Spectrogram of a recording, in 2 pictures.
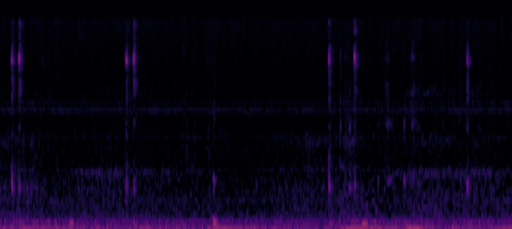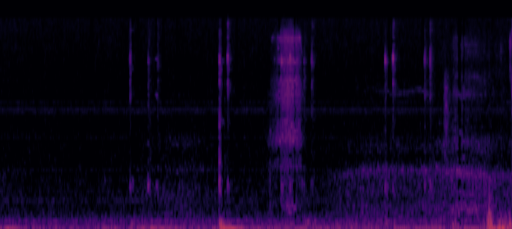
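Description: Faint computer mouse clicks, a dozen or so, scattered irregularly over low room hum, with a brief soft rustle about ten seconds in.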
